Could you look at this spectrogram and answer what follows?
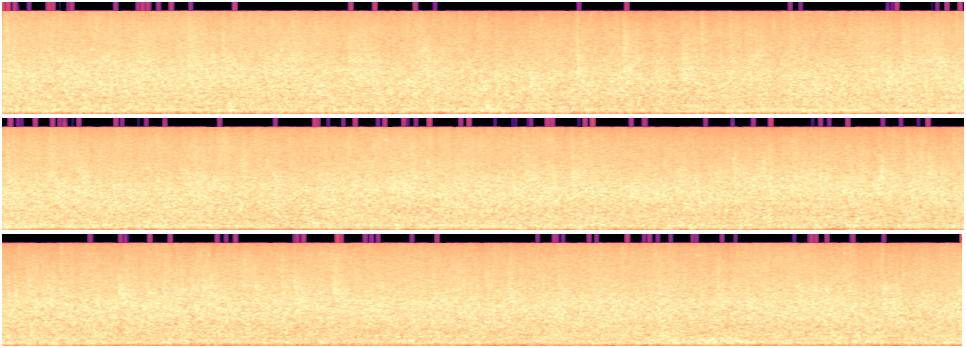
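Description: Hail and heavy rain falling hard onto pavement during a severe hailstorm: a loud, dense, steady hiss of countless small impacts.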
